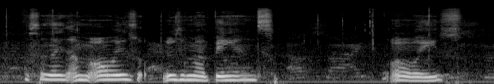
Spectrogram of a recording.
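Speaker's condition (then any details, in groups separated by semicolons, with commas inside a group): Speech impairment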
